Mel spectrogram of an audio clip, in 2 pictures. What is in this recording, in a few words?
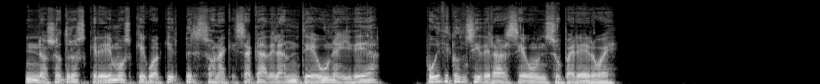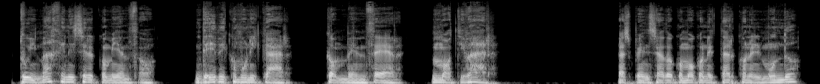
Euro Spanish Voice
